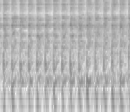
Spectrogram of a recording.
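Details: Rapid, regular sharp tapping pulses, about fifteen per second, from a shockwave therapy handpiece with a rubber cap, demonstrated by firing it against a hand; the device is used for plantar fasciitis and Achilles tendonitis.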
